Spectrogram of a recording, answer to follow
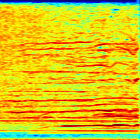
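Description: Electronic music from the stage sound system: a held synth chord over a deep rumbling drone, one note sliding up slightly about half a second in.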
